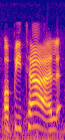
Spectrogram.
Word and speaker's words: hôpital: It's the same reason as we say hôpital, yet we take away the H.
